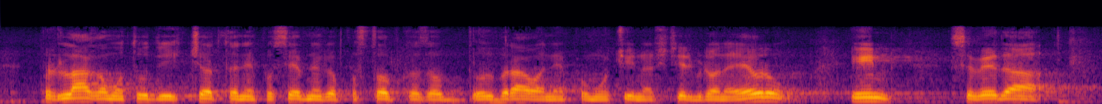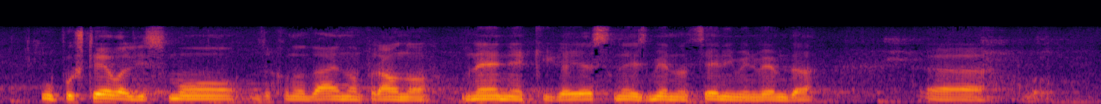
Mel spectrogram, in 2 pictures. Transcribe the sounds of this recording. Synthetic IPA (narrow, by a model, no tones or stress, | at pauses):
pɾɛd̪laːɡamɔt̪uːd̪it͡ʃəɾt̪anjɛpɔseːbnɛɡapɔst̪opkazaɔd̪bɾaːʋanjɛpɔmɔt͡ʃinaʃt̪iːɾimiljoːnɛewɾɔwin | sɛʋeːd̪a | upɔʃt̪eːʋalismɔzakɔnɔd̪aːjnɔpɾawnɔmnɛnjɛkiɡajɛsnɛizmjeːɾnɔt̪seːniminʋeːmd̪a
